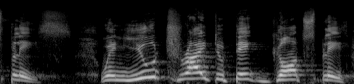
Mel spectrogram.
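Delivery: loud, slow, emphatic preacher voice; forceful preaching. Real, not acted. Preacher warns the congregation, slow and loud. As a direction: hammer each phrase out slowly.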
